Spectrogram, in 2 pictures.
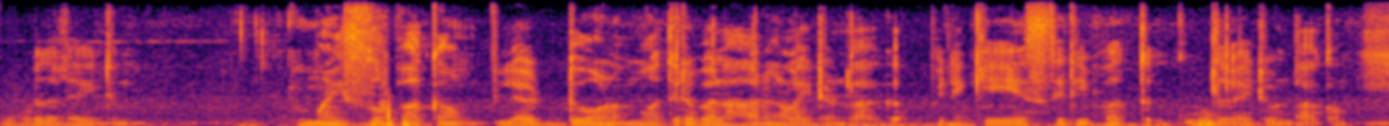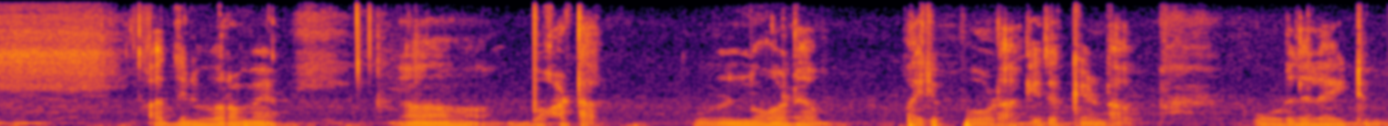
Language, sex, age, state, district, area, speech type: Malayalam, male, 18-30, Kerala, Palakkad, rural, spontaneous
